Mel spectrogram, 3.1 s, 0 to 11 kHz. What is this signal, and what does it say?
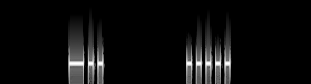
Morse code, heard as a keyed tone, about 25 wpm, spaced as for 9 wpm, 700 Hz. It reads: D5
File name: Lesson 15d - Number 5 - Two Characters 25wpm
